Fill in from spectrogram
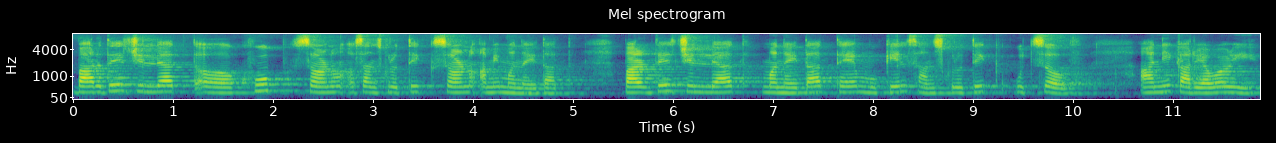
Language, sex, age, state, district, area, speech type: Goan Konkani, female, 30-45, Goa, Bardez, urban, spontaneous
